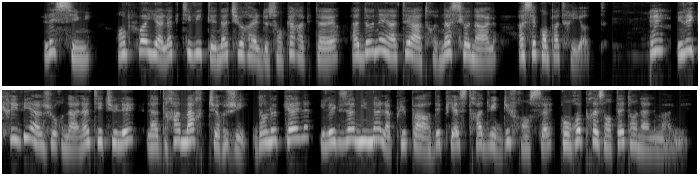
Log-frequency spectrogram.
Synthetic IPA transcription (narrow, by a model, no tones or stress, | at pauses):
lesiɲ | ɑ̃plwajalakt̪ivit̪enat̪ʰyʁɛld̪əsɔ̃kaʁakt̪ɛːʁad̪ɔneɛ̃t̪eat̪χənasjɔnal | asekɔ̃pat̪χijɔ̰t̪ | eilekχiviɛ̃ʒuʁnalɛ̃t̪it̪ʰylelad̪ʁamaʁt̪yʁʒid̪ɑ̃ləkʲɛlilɛɡzaminalaplypaʁd̪epjɛst̪χad̪ɥit̪̚d̪yfχɑ̃sɛkɔ̃ʁəpχezɑ̃t̪ɛt̪ɑ̃nalma̰ɲ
